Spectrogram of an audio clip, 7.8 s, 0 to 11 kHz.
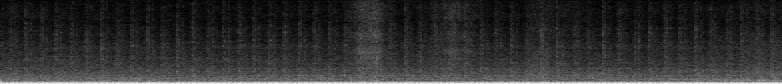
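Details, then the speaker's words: Ford truck with a 5.4-liter engine, sitting about 1.5 years and needing an exhaust, left running to charge the battery: deep, loud idle with an uneven lope and occasional stumble; a rough idle with a slight misfire. "a rough running but a nice big 5.4 liter engine there."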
